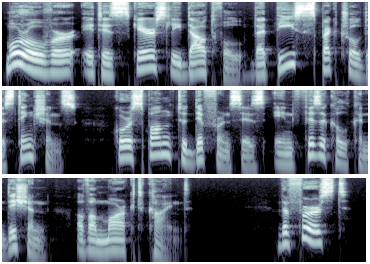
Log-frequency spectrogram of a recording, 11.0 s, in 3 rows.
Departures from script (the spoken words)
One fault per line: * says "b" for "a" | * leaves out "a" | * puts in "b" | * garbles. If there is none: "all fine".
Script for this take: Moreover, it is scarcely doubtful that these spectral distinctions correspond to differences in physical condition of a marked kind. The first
all fine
